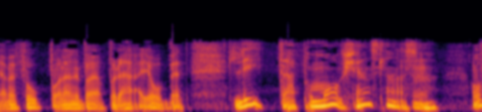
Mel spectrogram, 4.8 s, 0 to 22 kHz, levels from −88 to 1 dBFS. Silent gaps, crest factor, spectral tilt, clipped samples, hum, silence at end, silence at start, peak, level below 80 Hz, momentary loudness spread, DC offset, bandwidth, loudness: none; 16 dB; -6 dB/octave; under 0.1%; none; 0 s; 0 s; -4 dBFS; -42 dBFS; 8 LU; under 0.1%; 6.2 kHz; -20 LUFS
